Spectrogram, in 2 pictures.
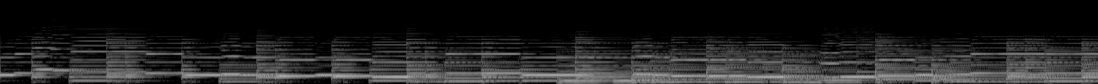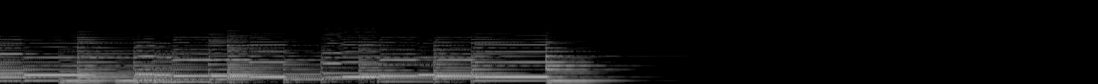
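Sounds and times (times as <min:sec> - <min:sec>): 
clarinet melody: 0:00.0 - 0:17.5.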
